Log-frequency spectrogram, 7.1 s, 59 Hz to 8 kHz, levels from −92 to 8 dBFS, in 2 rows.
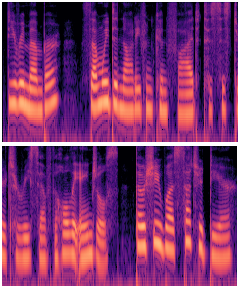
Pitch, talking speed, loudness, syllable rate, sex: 190 Hz, 170 wpm, -18 LUFS, 5.3 syllables/s, female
